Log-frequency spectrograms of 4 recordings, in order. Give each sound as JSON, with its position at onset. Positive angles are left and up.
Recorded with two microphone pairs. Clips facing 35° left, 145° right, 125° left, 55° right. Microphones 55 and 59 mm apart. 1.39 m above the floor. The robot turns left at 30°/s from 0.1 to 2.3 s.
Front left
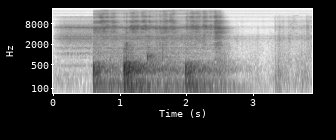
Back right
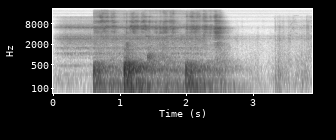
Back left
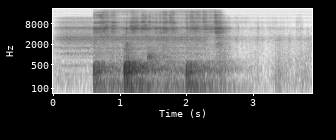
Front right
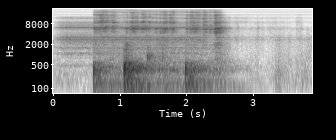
{"t": 0.6, "sound": "writing", "azimuth_deg": 15, "distance_m": 0.6}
